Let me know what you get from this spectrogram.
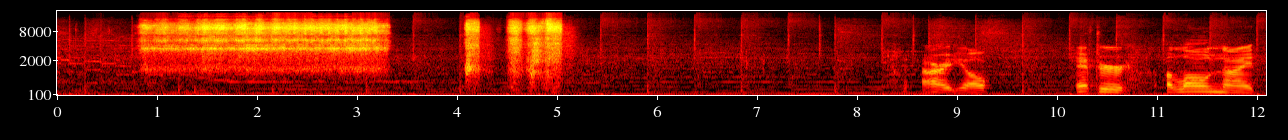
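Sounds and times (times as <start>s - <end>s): high-speed power tool whining: 0.8s - 3.4s, 4.1s - 5.2s.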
